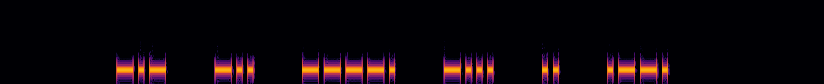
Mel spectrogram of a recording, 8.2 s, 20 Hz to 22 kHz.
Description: Morse code, heard as a keyed tone, about 22 wpm, spaced as for 13 wpm, 700 Hz. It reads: KD9BIP
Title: USA Call Signs - 6 Characters - 3x Character Spacing - 22wpm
